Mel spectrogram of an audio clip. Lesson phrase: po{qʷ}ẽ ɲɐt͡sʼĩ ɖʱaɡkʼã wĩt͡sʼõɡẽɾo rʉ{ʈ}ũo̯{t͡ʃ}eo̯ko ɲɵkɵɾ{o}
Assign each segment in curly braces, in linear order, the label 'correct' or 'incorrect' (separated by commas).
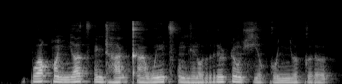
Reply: correct, correct, incorrect, incorrect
